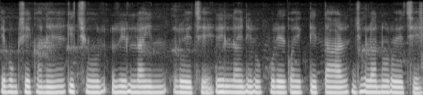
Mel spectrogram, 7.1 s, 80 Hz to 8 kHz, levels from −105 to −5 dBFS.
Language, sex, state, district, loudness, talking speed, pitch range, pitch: Bengali, female, West Bengal, Purulia, -20 LUFS, 110 wpm, 170-180 Hz, 175 Hz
